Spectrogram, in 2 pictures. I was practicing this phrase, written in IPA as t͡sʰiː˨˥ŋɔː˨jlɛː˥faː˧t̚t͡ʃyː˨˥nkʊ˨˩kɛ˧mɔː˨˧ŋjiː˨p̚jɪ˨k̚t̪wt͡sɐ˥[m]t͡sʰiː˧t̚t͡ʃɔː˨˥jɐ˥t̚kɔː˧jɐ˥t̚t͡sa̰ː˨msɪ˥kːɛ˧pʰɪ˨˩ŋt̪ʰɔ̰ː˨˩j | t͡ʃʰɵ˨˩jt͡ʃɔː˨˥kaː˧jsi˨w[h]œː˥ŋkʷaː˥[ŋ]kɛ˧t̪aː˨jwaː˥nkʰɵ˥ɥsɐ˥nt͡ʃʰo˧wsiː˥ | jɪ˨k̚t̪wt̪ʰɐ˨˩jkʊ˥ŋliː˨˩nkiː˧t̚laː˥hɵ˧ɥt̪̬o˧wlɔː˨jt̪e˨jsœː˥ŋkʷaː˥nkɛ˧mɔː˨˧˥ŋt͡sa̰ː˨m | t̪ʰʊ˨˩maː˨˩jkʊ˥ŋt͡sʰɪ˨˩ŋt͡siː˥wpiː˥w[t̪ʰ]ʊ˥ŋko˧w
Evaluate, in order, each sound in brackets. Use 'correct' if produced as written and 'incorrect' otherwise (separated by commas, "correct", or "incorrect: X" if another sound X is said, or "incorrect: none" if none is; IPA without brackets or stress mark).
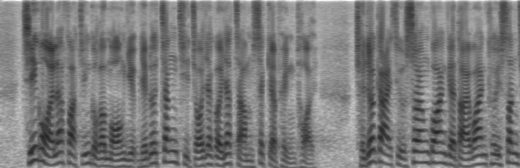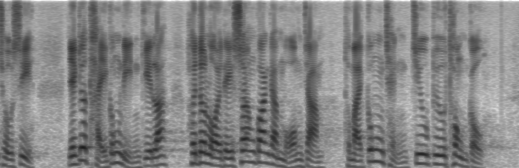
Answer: incorrect: ŋ, incorrect: s, incorrect: n, correct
